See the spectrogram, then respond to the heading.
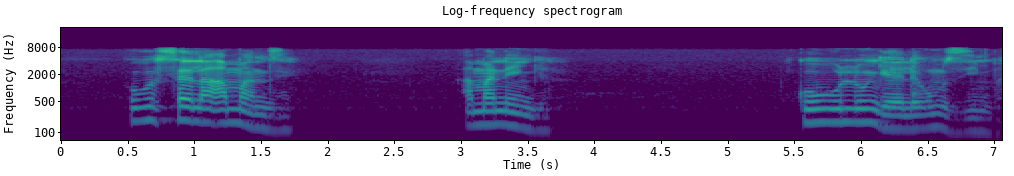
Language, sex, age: South Ndebele, male, 21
